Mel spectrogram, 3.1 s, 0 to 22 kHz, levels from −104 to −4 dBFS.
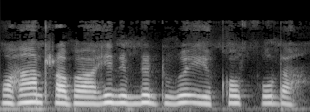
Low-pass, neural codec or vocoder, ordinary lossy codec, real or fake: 19.8 kHz; codec, 44.1 kHz, 7.8 kbps, DAC; MP3, 48 kbps; fake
